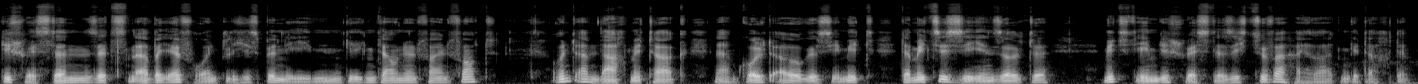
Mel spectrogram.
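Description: A man reading a storybook aloud in a calm, measured way. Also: low-pitched. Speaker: narrator.

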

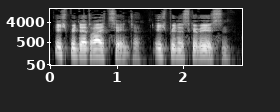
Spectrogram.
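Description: A man's voice: mid-range voice, sing-song, unhurried, voice pushed up. A man voicing a clever young prince in a fairy tale, confident and matter-of-fact.

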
